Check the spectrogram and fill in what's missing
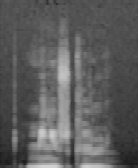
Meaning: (adjective) 1. tiny, minute, minuscule 2. lowercase; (noun) a minuscule, a lower case
- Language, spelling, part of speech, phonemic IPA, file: French, minuscule, adjective / noun, /mi.nys.kyl/, Fr-minuscule.ogg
